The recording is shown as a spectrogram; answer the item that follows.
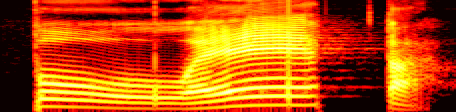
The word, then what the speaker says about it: poeta: No caso dessa palavrinha aqui, o O e o E, não, você não vai pronunciar tudo junto como se fosse E, como na palavra mirror. Você vai pronunciar separadamente.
